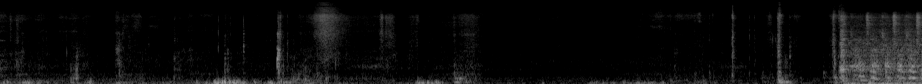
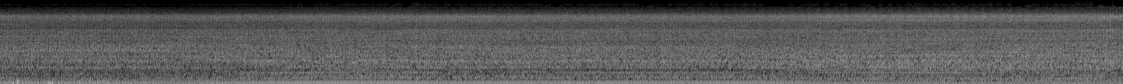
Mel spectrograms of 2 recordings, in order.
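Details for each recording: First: Audi S4 B8 3.0T supercharged V6, first start after repair of P0018 bank 2 timing chain that jumped a sprocket: brief light chatter over rough idle that quickly fades; tensioners had no oil yet, rattle until oil pressure builds. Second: Audi S4 B8 3.0T supercharged V6, first start after repairing a bank 2 P0018 camshaft correlation fault (timing chain had jumped a sprocket); brief initial noise clears as the tensioners fill with oil, then an even, steady idle with a hissy top end, no knocks or ticks; normal idle.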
